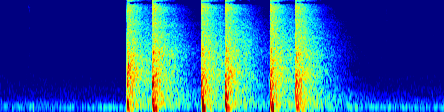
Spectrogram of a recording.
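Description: Revolver fired six times as three quick double taps, the two shots of each pair less than half a second apart and about a second between pairs. Each shot echoes briefly off the range's walls.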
